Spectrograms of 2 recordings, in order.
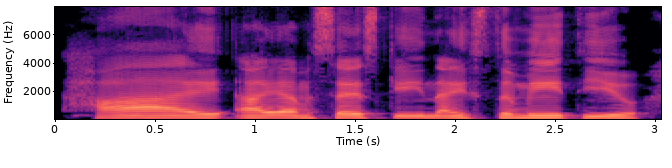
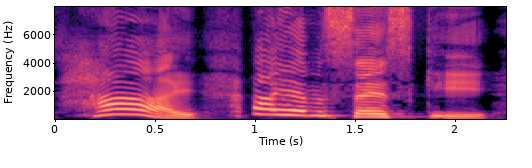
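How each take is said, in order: First: Said in the usual way. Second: High, loud, overly eager self-intro; eager nervous hello. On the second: Retold or imitated. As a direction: force the cheer, a beat too bright. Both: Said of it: "and I was just like".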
